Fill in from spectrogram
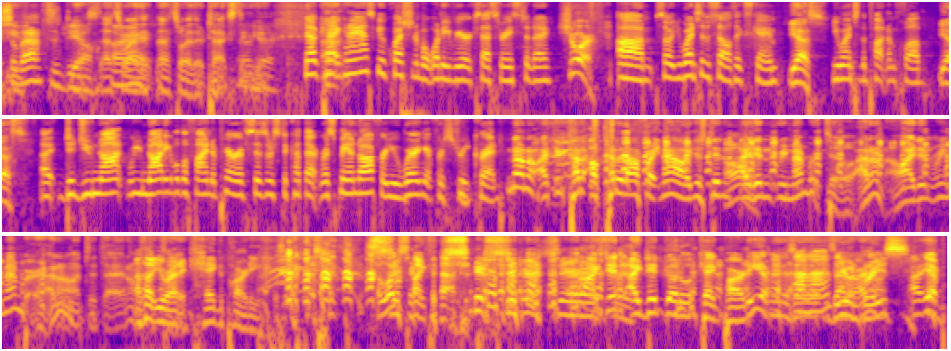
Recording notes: Broadcasting live from The Capital Grille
